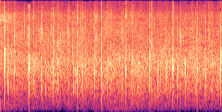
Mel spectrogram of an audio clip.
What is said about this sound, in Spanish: Un aplauso, muchas gracias.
